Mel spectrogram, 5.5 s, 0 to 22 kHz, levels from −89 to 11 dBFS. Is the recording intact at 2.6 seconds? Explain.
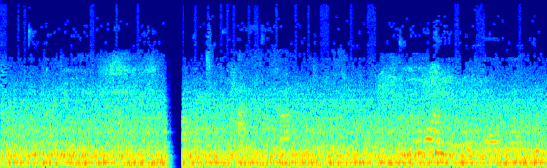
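Yes, the speech at 2.6 s plays through cleanly, with no dropout, click, distortion or other fault at that moment.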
